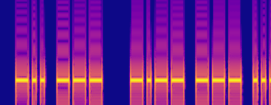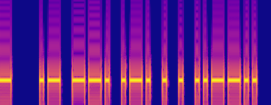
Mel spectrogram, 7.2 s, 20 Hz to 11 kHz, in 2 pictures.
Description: Morse code, heard as a keyed tone, about 22 wpm, 700 Hz. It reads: DO YOU AGREE?
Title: Sentences from Top 1100 Words 22wpm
